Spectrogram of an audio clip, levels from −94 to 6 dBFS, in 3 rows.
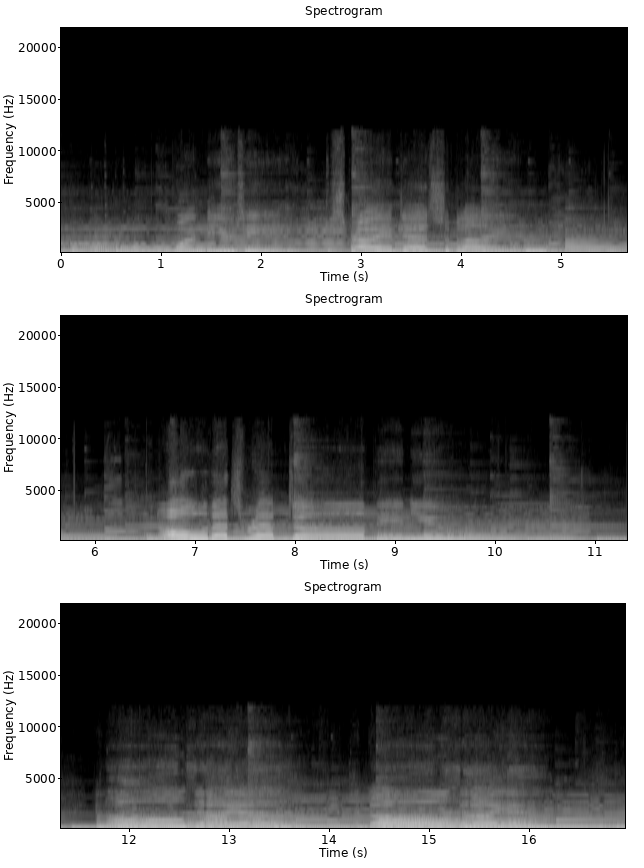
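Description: No technical faults can be heard; the audio carries the ordinary character of a call path, with the top end stopping at about 12 kHz in a way that fits an Opus stream at a moderate bitrate.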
